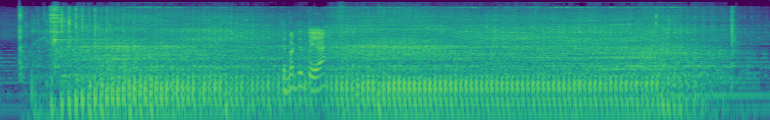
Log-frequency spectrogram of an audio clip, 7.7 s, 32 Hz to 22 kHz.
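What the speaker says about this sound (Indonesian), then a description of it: "dia memiliki mesin berpenggerak engine dengan cara mengengkol saja seperti ini" FT820 double-shaft cultivator with a hand-crank-started engine, catching after cranking and running at a steady, loud, close chug throughout, with a brief voice over it.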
